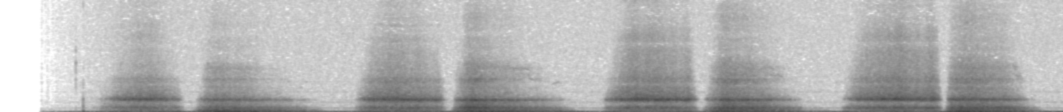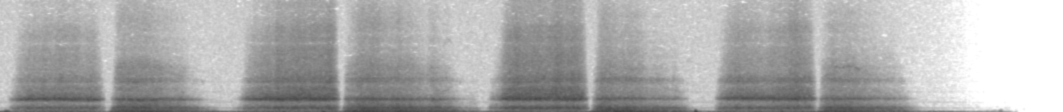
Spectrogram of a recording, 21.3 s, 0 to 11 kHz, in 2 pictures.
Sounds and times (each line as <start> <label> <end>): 0.9 male breaths in and out 19.9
